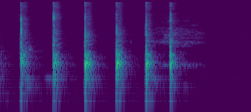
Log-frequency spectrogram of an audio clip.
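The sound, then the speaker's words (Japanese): A single person claps their hands six times in a steady, fairly quick rhythm, applauding themselves for landing a new job; each clap is sharp, with a brief ring trailing off after the last one. “まあ、見事、えー、転職が決まりまして、自分で自分に拍手ですが、”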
